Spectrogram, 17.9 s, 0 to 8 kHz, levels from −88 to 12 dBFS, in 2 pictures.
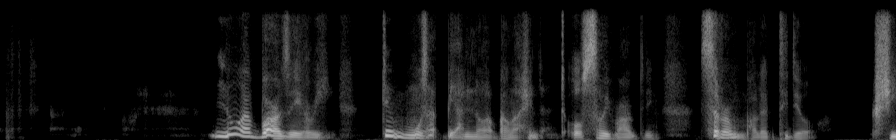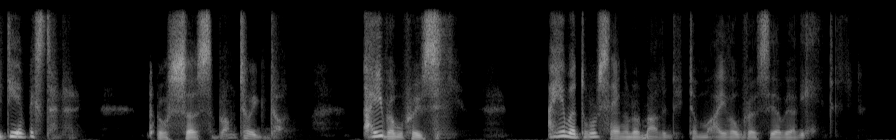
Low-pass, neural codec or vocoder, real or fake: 7.2 kHz; codec, 16 kHz in and 24 kHz out, 0.4 kbps, LongCat-Audio-Codec, four codebook decoder; fake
